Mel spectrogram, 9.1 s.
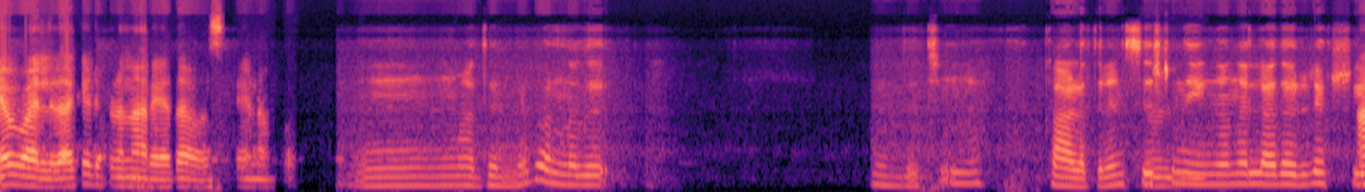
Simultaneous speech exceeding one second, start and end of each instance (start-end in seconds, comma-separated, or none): none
